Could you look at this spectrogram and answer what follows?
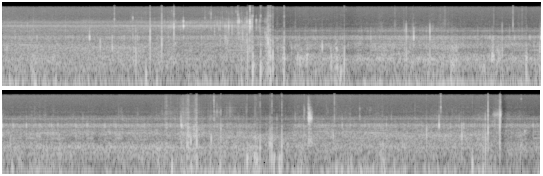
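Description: Underwater ambience picked up by a camera in its housing: a steady low rumble with scattered sharp clicks and crackles.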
